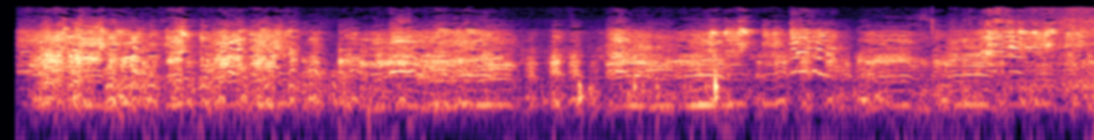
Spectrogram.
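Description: A crowd of domestic geese and ducks calling, with many overlapping honks and quacks.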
